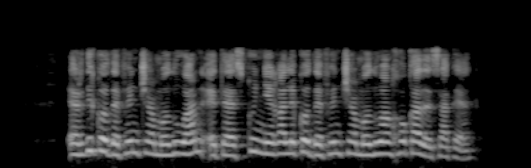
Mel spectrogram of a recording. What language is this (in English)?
Basque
